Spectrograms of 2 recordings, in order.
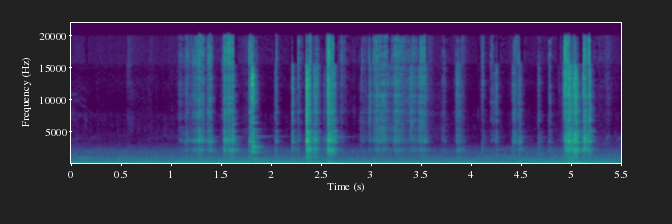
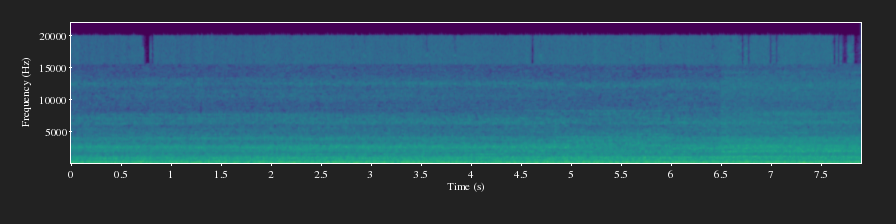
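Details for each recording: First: Rusted-through Lennox rooftop unit heat exchanger, old part removed with pinholes and rusted seams, tipped by hand: loose gritty rattles and tinkling as rust flakes and scale slide around inside before replacement. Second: Lennox rooftop unit on first firing after heat exchanger replacement, with the combustion blower and safeties checked: a steady, even low roar from the burner and blower with no knocks or surging. Normal running; the new part burns off a smell.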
